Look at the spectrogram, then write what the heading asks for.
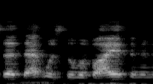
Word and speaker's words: Leviathan: So Leviathan, which in Hebrew is Leviathan or Leviathan in the Ashkenazic pronunciation, is mentioned, of course, in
